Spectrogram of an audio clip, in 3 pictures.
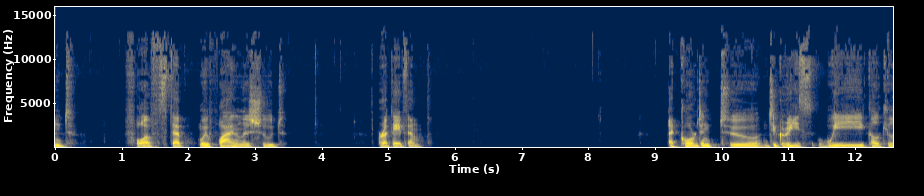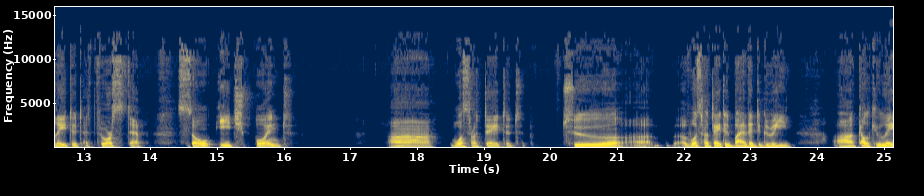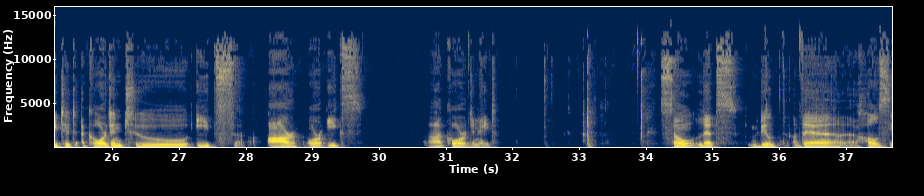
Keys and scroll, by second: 33.0 u.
